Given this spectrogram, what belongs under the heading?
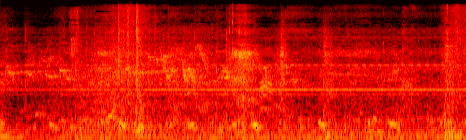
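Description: Several pigeons coo softly in low, rolling calls amid wing flutters and faint chirps, with quiet voices murmuring in the background.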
